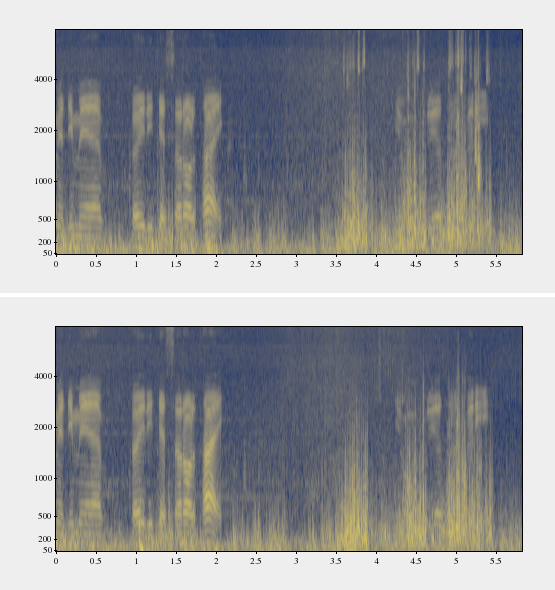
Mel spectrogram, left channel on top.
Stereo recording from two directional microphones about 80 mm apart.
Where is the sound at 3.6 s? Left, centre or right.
Centre.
